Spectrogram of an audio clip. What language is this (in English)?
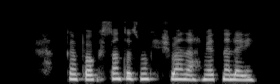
Pashto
